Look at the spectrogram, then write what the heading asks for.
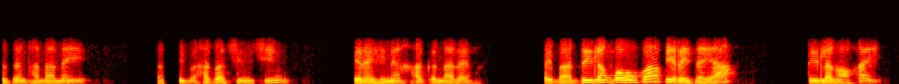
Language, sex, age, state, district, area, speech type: Bodo, female, 45-60, Assam, Chirang, rural, conversation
